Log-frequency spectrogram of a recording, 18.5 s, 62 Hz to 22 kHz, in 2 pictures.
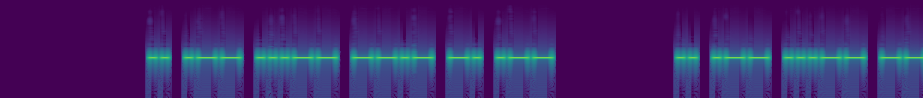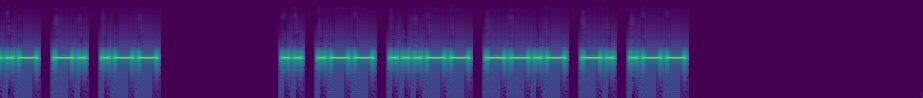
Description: Morse code, heard as a keyed tone, about 20 wpm, 700 Hz. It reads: IW3QNW IW3QNW IW3QNW
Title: DXCC-100 Call Signs - 6 Characters - Repeated 3x - 20wpm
